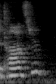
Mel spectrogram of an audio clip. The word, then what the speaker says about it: tonsure: How was that pronounced? – The tonsure? – Thank you. – A what? – The tonsor.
